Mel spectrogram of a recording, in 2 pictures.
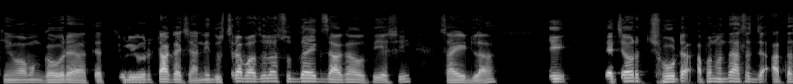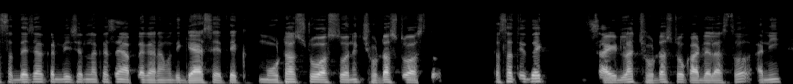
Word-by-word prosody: किंवा 105 0 -3
मग 105 0 -5
गवऱ्या, 105 -1 +3
त्या 105 - 0
चुलीवर 110 +2 -2
टाकायच्या 115 -5 +4
आणि 105 +3 -3
दुसऱ्या 115 +6 +1
बाजूलासुद्धा 140 0 +1
एक 140 -2 +2
जागा 120 -1 +2
होती 105 -1 -2
अशी, 105 +5 -6 0.4
साईडला, 100 0 +1 0.6
की 135 0 +2 0.4
त्याच्यावर 145 +3 +5 0.2
छोटं 130 +1 +3
आपण 140 - -1
म्हणतो, 130 +2 -1
असं 135 0 +1
जा - - 0
आता 120 +4 0
सध्याच्या 115 +2 -1
कंडिशनला 115 0 -3
कसं 115 +1 -4
आहे, 120 - +4
आपल्या 110 0 0
घरामध्ये 100 0 -5
गॅस 100 -1 +4
आहे, 100 - 0
ते - - +3
एक 105 - -4 0.2
मोठा 105 +3 +1
स्टोव 115 +2 +2
असतो 110 +1 -2
आणि 110 0 0
एक 110 - -18
छोटा 115 - +3
स्टोव्ह 105 +1 +1
असतो. 95 - -10 0.6
तसा 140 - 0
तिथे, 140 0 +2
एक 140 - 0 0.5
साइडला 100 +3 +2
छोटा 95 +3 -2
स्टोव्ह 115 0 -3
काढलेला 100 -1 +2
असतो 90 - -5
आणि 110 +4 -4
110 Hz, 185 wpm, -24 LUFS, 105-125 Hz, 0.6 s, त्याच्यावर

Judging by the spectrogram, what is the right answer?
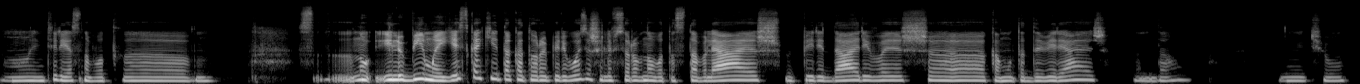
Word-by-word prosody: О 170 -1 -4
интересно, 175 0 -3
вот 165 0 -7
эм. 165 -1 -5 0.8
С, - - -9
э, - - -20
ну, 205 0 +2
и 210 +2 +5
любимые 210 -3 +8
есть 210 +9 +1
какие-то, 265 -6 0
которые 200 -2 -1
перевозишь 205 +5 -1
или 185 -1 -1
всё 190 +2 -4
равно 185 0 -1
вот 170 - -7
оставляешь, 180 +4 +1
м, 175 - -7
передариваешь, 185 +2 -2
э, 185 -1 -2
кому-то 165 +1 -4
доверяешь? 180 +6 -3 0.2
Н-да. 170 -1 -10 1.1
Ничего. 170 +1 -10
180 Hz, 110 wpm, -20 LUFS, 170-195 Hz, 1.1 s, любимые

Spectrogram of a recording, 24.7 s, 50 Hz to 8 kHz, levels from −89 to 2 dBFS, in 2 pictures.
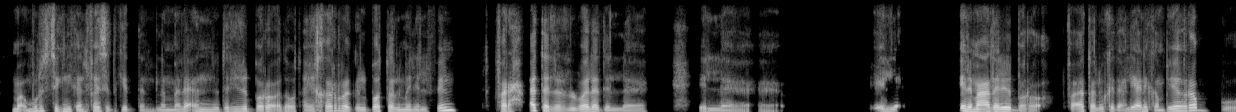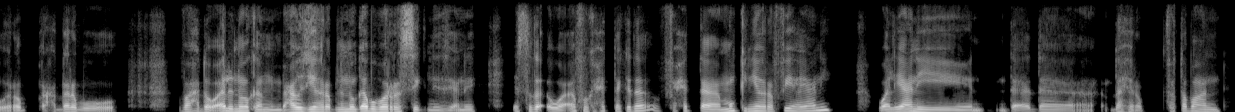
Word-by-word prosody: مأمور 145 +3 -1
السجن 150 -1 -1
كان 125 -2 -2
فاسد 130 +1 -2
جدًا، 130 -1 -5
لما 120 0 -3
لقى - - 0
إن 125 -2 -2
دليل 130 +4 -3
البراءة 135 -5 +1
دوّة - - -2
هيخرّج 155 +4 +1
البطل 145 +2 +1
من 120 0 -1
الفيلم، 170 - +1 0.4
فراح 130 -1 +2
قتل 195 -10 +5
الولد 120 +4 +2
ال 105 -1 -4 0.8
ال 105 -3 -4 1.5
ال - - -1 0.7
اللي 155 -3 +8
معاه 145 +1 +8
دليل 135 -1 +7
البراءة، 105 -5 0 0.2
فقتله 125 -7 0
كده - - -2
قال 115 +6 -4
يعني 140 +1 +4
كان 115 -5 -4
بيهرب 160 - +3
وهوب - - -4 0.2
راح - - -8
ضربه 120 -5 -2 0.7
واحدة 140 +1 0
وقال 160 - +5
إنه 155 0 +4
كان 120 -4 -2
عاوز 135 -1 +5
يهرب 145 -2 +3
لإنه 140 +3 +3
جابه 155 +1 +7
برّا 145 -1 +5
السجن، 120 -3 -2 0.2
يعني 115 0 -6 0.4
اصط - - -1
وقّفه - - -1
في - - -13
حتّة - - -7
كده، 165 +4 -2
في - - -14
حتّة 150 -5 +1
ممكن 155 +3 -2
يهرب 155 -2 +1
فيها 160 +3 -3
يعني، 190 +8 -1 0.5
وقال 120 +1 0
يعني 125 -7 0 0.2
ده - - -5
ده 120 -3 -7 0.4
ده - - -6
هرب. - - -9 0.2
فطبعًا، 145 -5 -4
135 Hz, 155 wpm, -24 LUFS, 120-150 Hz, 1.5 s, اللي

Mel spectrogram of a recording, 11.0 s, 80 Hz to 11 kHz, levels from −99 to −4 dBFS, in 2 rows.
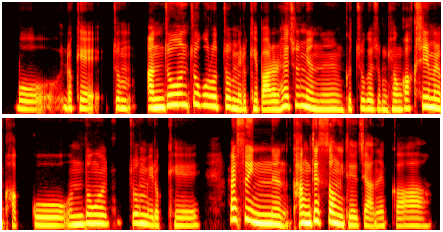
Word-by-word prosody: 뭐 195 +3 -8
이렇게 210 -1 -4 0.2
좀 205 -2 -2 0.2
'안 220 +1 +5
좋은 285 +2 +2
쪽으로 270 -4 -1
좀 220 -4 -1
이렇게 185 +2 -4
말을 180 +2 0
해 250 - +2
주면은 195 -9 -1
그쪽에 195 +1 -4
좀 180 -1 -6
경각심을 205 +5 +1
갖고 185 -1 -4
운동을 215 +2 +1 0.2
좀 225 -2 0
이렇게 180 0 -7 0.4
할 315 - +5
수 320 +1 0
있는 220 - +5
강제성이 235 0 +5
되지 185 -1 -4
않을까.' 175 0 -7
205 Hz, 280 characters per minute, -23 LUFS, 185-230 Hz, 0.4 s, 안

